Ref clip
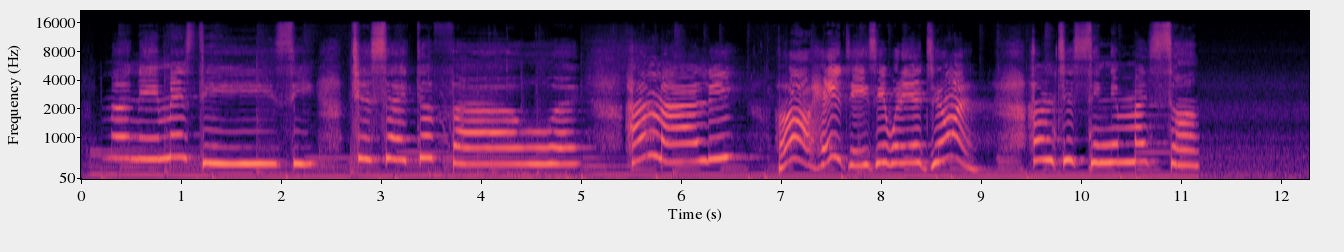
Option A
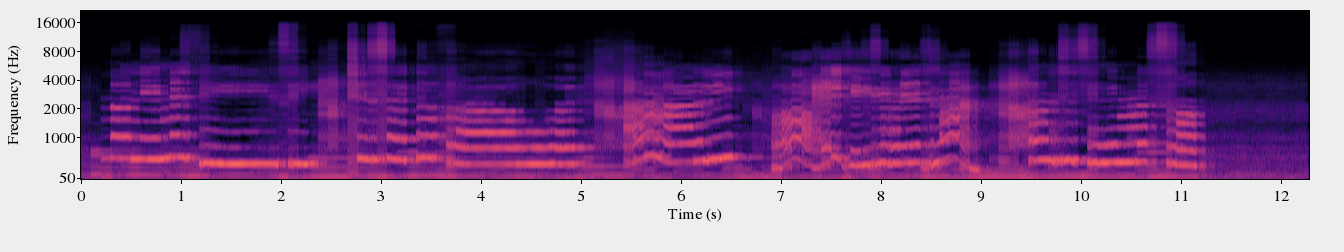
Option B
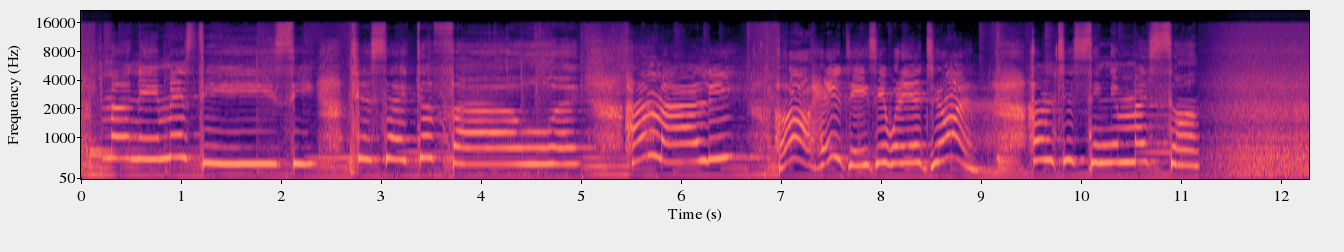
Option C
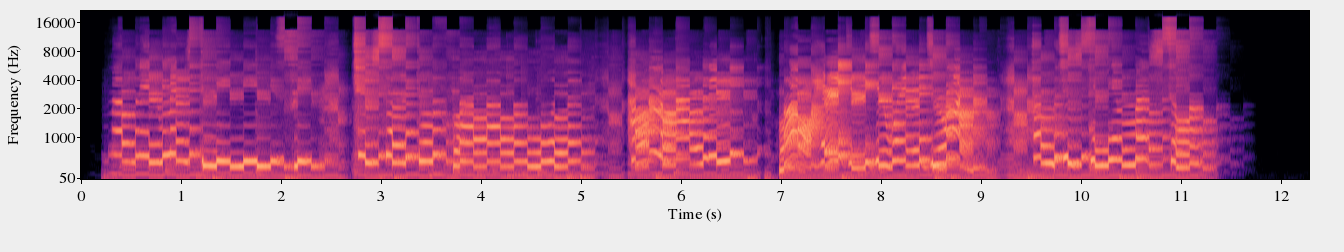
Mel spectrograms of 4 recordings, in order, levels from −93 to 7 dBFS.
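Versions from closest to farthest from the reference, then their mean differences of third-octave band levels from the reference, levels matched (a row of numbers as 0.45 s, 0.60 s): A, B, C; 4.5 dB, 6.0 dB, 8.5 dB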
